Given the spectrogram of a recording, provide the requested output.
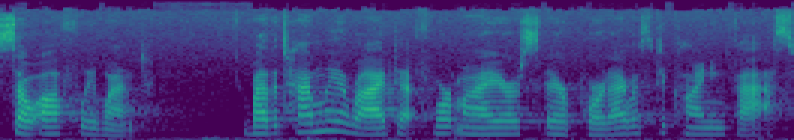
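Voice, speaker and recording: An ordinary speaking voice from a woman at medium pitch, moderate pace and fairly even intonation. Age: 60s. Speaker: public speaker, business owner. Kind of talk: inspirational talk.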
